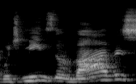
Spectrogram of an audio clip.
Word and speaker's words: vav: it's your surik, which means the vav is silent.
